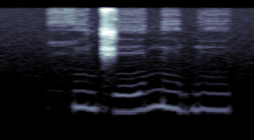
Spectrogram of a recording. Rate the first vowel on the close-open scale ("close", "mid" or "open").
close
